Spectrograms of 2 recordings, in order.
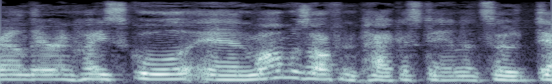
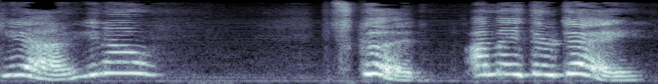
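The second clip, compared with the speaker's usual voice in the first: higher, pleased voice of dad; dad cheered up; 12 semitones higher, 5 dB louder than usual. Retold or imitated. Dad answering his daughter, pleased and higher. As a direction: brighten up, proud of making their day. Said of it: "he said".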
